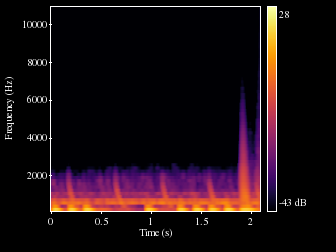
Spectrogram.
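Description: Electronic music: clusters of fast, deep bass pulses under repeated falling synth sweeps and a steady held tone, the top end muffled until it opens up just before the end.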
